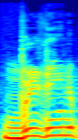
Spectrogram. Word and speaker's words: building: பில்டிங்னு படிச்சிடக்கூடாது, பில்டிங். இந்த யூ வந்து இங்கே சைலண்ட்டு.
